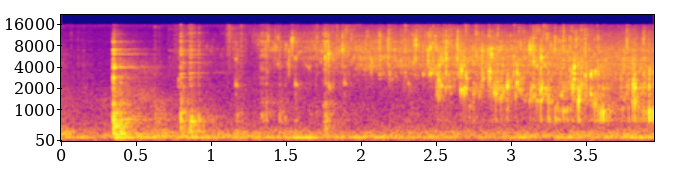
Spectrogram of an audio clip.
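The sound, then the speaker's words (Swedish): A drink pours steadily from a bottle into a large glass, a continuous splashing trickle that starts with a small clink and carries on for several seconds, with no talking. “Det låter som att det hamnar i glaset.”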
